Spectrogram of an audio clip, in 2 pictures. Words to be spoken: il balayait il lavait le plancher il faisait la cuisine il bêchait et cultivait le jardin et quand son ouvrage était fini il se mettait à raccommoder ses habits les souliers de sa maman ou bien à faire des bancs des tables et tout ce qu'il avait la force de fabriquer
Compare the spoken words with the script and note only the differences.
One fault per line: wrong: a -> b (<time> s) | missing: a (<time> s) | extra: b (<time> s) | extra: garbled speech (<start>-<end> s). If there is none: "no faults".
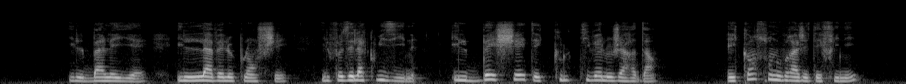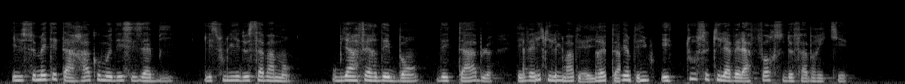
extra: garbled speech (14.2-15.6 s)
